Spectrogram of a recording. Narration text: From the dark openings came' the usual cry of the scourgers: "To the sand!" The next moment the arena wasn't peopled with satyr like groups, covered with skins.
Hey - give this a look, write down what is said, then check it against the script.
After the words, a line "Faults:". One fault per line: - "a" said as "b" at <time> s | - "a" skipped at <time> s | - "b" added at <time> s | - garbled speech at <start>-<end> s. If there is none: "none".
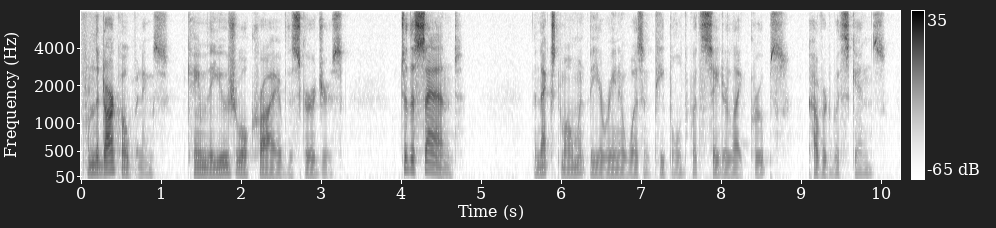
From the dark openings came' the usual cry of the scourgers: "To the sand!" The next moment the arena wasn't peopled with satyr like groups, covered with skins.
Faults:
none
